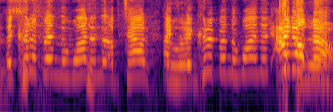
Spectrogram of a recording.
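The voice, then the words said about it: Raised, agitated shouting voice. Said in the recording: “I'm sorry for raising my voice.”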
